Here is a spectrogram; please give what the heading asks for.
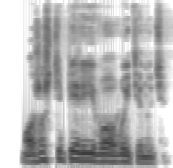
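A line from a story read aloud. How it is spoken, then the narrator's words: Plain. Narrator (Russian): спросил он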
